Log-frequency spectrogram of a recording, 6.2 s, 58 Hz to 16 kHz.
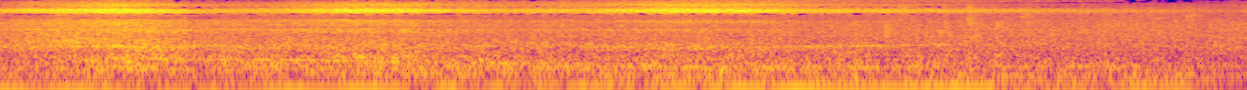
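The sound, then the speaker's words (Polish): Tram number 18 rolls steadily along its rails, heard from inside the car at a constant, fairly loud level: a continuous low rumble with rattling and a faint high electrical whine, between the Karlovy Lázně stop and the next stop, Národní divadlo. “Tramwaj numer 18. Jedziemy na premierę, czyli na chrzest książki.”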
